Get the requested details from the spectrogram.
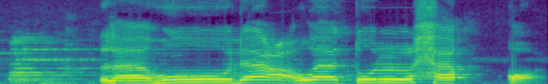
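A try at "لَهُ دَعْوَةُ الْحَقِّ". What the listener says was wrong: Nah, itu banget ya.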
